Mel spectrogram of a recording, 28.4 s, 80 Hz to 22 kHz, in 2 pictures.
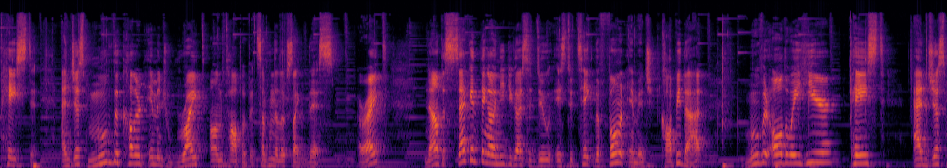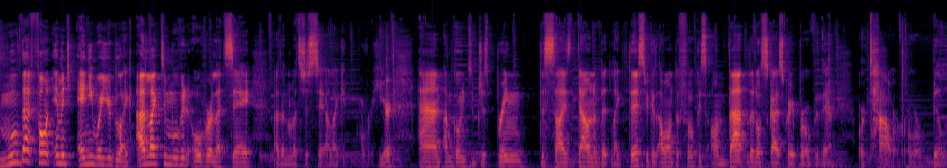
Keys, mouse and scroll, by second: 0.1 ctrl+v, 1.6-6.6 drag, 8.4-9.5 drag, 9.5 click, 9.9 ctrl+c, 10.9 click, 12.8 ctrl+v, 14.5-28.4 shift+drag, 26.7 click, 27.1-28.4 shift+drag.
